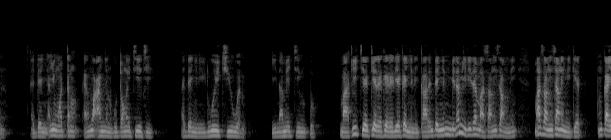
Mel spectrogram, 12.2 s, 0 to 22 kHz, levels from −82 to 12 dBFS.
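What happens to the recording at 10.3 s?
At 10.3 s the speech carries the same MP3 compression damage heard across the whole clip, not a separate event there. Nothing is left above 5.8 kHz, so sibilants lose their top and sound dull. Weak spectral lines flicker in and out between frames, giving a watery, swirling texture and smeared consonant onsets. The damage is plainly audible, which fits a low bitrate of about 26 kbps, the likely cause being an encoder that is short of bits.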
